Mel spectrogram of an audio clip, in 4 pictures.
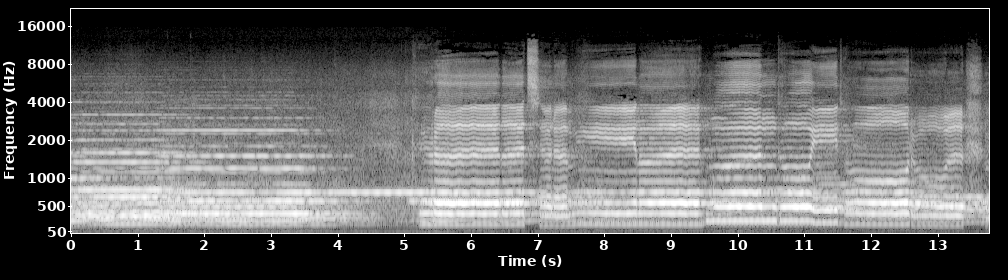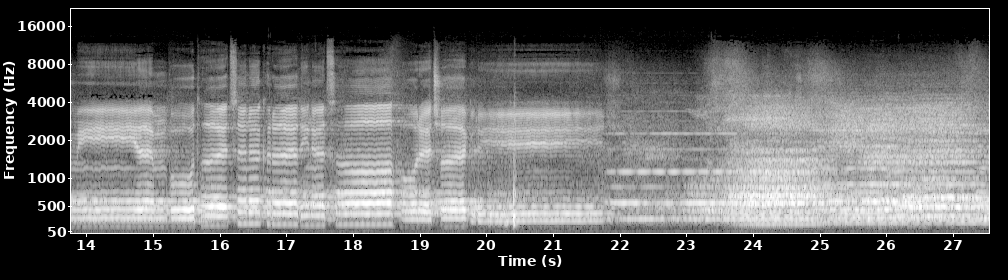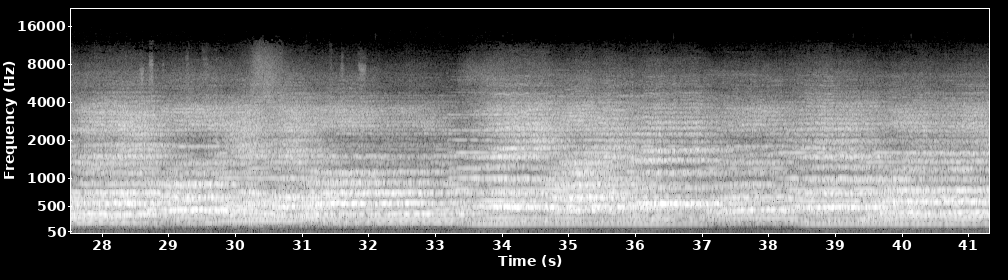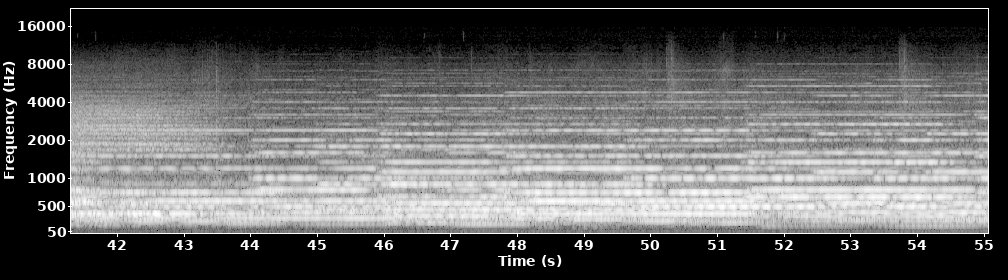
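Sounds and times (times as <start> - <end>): men's choir singing: 0.0 - 22.2, 23.2 - 55.0.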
